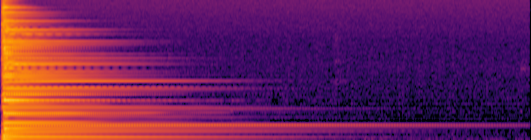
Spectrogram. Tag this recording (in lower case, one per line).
music
plucked string instrument
acoustic guitar
musical instrument
guitar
